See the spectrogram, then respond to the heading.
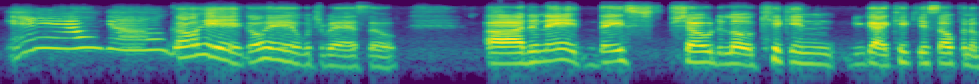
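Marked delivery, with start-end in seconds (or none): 0.0-3.0 mocking the houseguest.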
